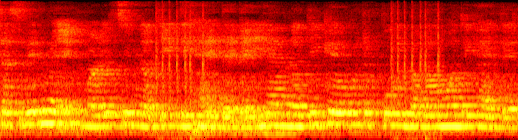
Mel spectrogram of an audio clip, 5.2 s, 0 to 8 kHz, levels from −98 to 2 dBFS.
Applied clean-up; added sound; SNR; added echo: none; Cupboard open or close / Door; 18 dB; reverberation time 1.0 s.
